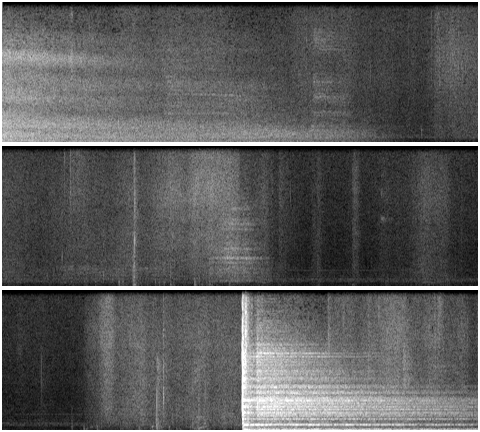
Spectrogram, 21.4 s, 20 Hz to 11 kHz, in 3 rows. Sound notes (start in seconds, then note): 8.0 cloth rustles; 17.9 dramatic musical score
